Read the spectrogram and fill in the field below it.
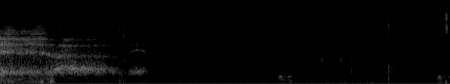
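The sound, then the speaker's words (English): A breathy exhale at the start, then a quiet stretch broken by a handful of soft, irregular clicks of keys being tapped on a computer keyboard. “I was following the typing along the way.”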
